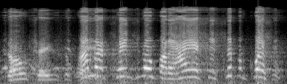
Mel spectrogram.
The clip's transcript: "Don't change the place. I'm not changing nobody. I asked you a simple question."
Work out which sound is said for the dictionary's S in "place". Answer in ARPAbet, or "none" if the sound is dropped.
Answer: none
